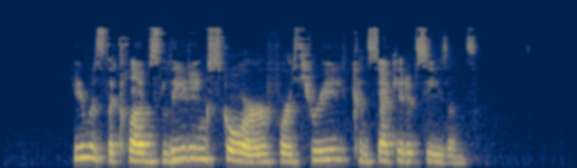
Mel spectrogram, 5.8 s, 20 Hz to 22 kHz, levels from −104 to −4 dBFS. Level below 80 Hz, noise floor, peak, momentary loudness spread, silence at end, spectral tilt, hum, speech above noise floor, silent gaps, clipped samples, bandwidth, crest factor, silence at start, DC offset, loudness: -74 dBFS; -89 dBFS; -8 dBFS; 15 LU; 1.05 s; -5 dB/octave; none; 64 dB; none; under 0.1%; 11.5 kHz; 18 dB; 0.75 s; under 0.1%; -25 LUFS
